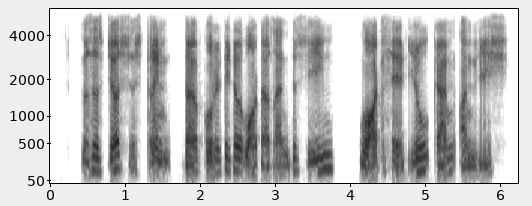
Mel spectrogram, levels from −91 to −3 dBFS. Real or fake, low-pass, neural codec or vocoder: fake; 5.4 kHz; autoencoder, 44.1 kHz, a latent of 192 numbers a frame, MeloTTS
